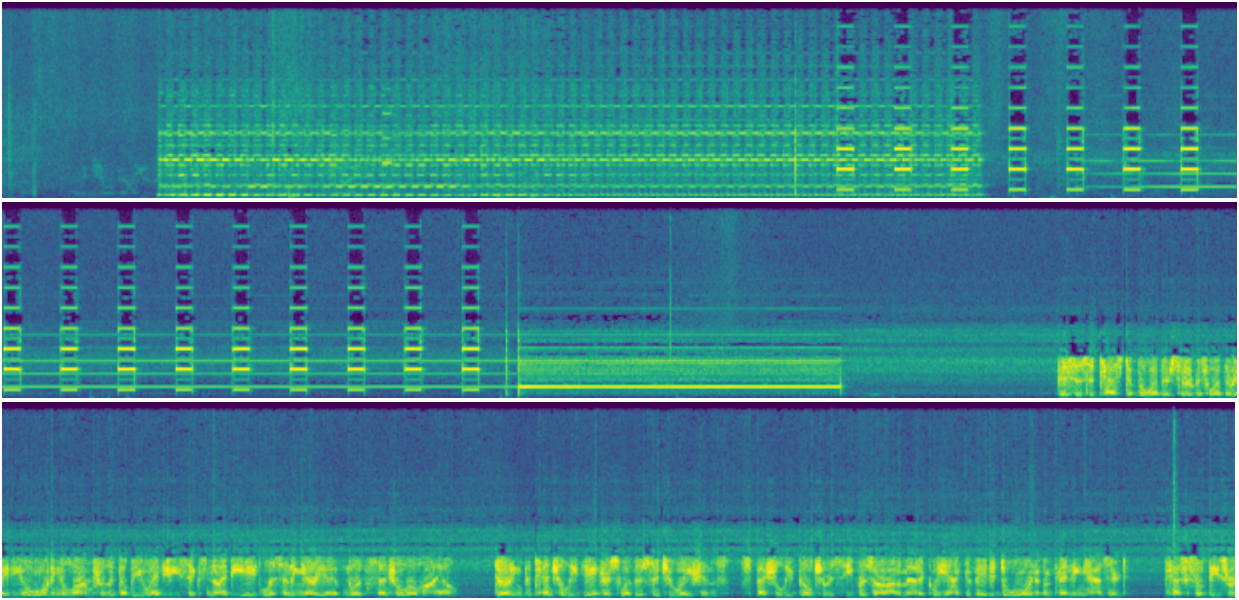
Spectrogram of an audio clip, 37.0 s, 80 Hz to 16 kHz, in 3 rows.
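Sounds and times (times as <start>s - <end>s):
steady warning alarm tone: 1.6s - 17.8s.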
